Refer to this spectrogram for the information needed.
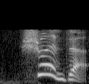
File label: "shunzi", woman; mahjong ningxia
